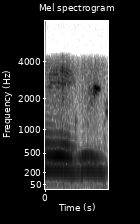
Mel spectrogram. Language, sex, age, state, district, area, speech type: Nepali, female, 30-45, West Bengal, Kalimpong, rural, conversation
